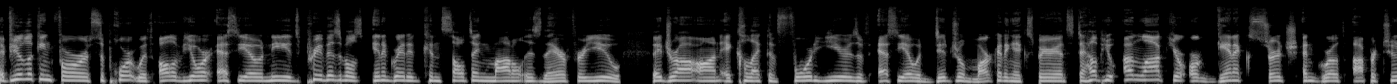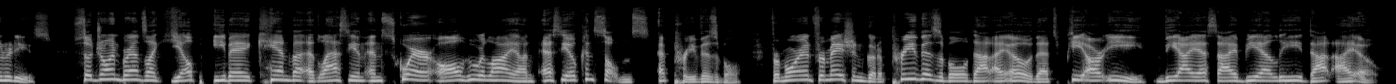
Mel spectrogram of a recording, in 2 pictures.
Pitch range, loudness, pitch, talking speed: 160-190 Hz, -22 LUFS, 175 Hz, 165 wpm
